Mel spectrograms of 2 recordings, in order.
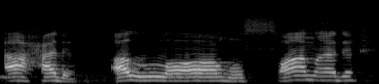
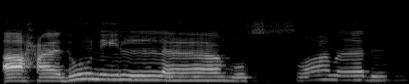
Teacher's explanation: Join the dal sound to the word Allah. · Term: wasl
